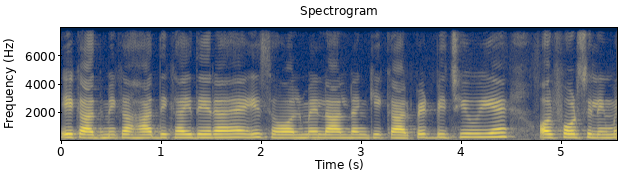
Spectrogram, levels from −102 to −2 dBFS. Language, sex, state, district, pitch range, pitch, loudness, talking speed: Hindi, female, Uttar Pradesh, Hamirpur, 215-240 Hz, 230 Hz, -16 LUFS, 245 wpm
